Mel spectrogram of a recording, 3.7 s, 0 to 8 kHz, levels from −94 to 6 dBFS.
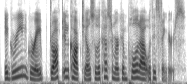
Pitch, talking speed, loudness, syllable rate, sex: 220 Hz, 275 wpm, -20 LUFS, 6.4 syllables/s, female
